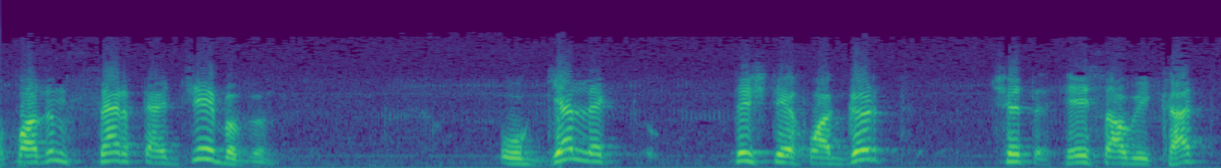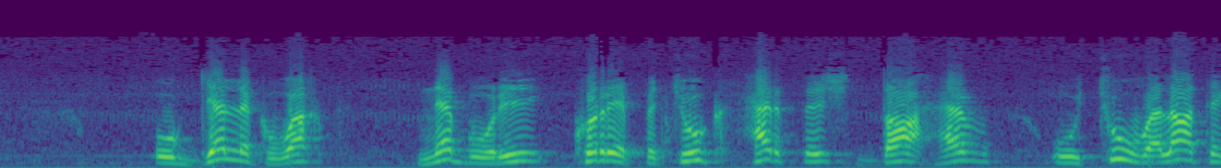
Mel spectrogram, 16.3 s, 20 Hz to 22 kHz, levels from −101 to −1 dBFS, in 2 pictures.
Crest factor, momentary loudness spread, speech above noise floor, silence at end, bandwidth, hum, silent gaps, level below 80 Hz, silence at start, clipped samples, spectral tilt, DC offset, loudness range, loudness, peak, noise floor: 18 dB; 13 LU; 34 dB; 0 s; 8.8 kHz; none; none; -68 dBFS; 0 s; under 0.1%; -7.5 dB/octave; 0.1%; 3 LU; -27 LUFS; -12 dBFS; -61 dBFS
